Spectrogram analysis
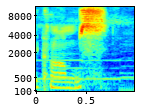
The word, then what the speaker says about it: crumbs: The next one, there's a lamp like cookie crumbs. Crumbs. You can follow the silent counter. Crumbs? B silent.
